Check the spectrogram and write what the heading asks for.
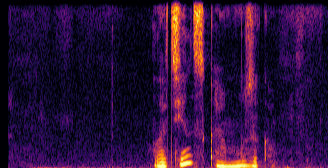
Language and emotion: Russian, neutral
